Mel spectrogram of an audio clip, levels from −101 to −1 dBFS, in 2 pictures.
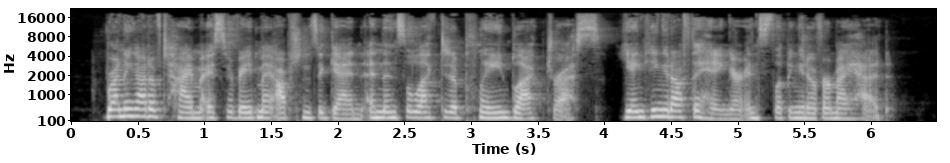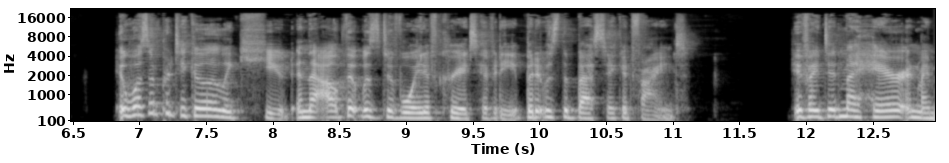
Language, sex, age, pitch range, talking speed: English, female, 20-39, 180-215 Hz, 245 wpm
